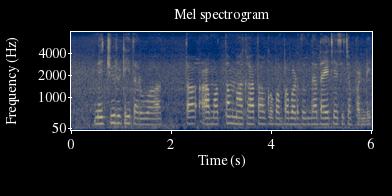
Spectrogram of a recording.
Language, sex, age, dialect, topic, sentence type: Telugu, female, 36-40, Central/Coastal, banking, question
